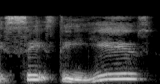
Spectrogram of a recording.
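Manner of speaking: high, slow, stretched-out disbelief; amazed question. Retold or imitated. Host retells asking the old man, drawn-out amazement. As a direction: savor each word in awe.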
